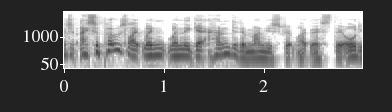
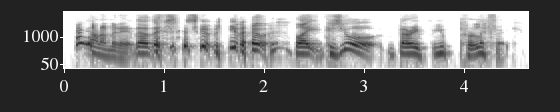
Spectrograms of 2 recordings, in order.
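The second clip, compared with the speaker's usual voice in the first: mock indignant protest; 9 semitones higher, 9 dB louder than usual. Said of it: "And I'm like".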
